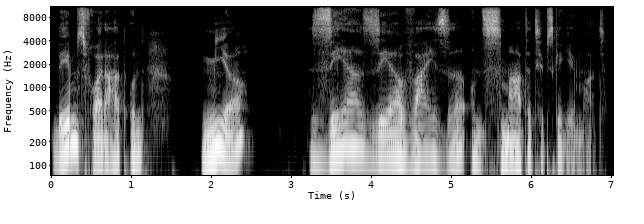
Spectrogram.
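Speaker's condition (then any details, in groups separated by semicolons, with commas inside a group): No condition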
